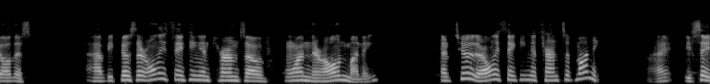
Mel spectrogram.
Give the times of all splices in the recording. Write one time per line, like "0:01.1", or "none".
none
